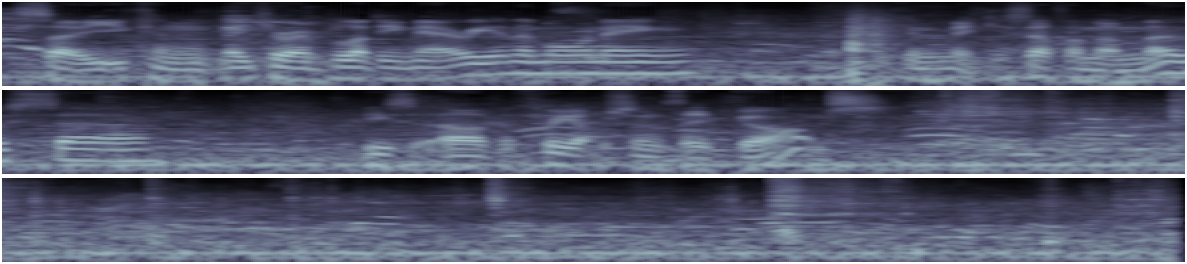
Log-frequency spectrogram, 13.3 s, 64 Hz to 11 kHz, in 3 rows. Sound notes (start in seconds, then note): 8.2 ice clinks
